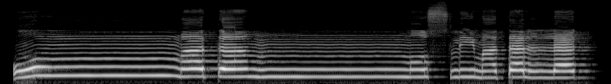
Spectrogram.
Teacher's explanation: ادغام تو ہوگا لیکن غنہ نہیں ہوگا، بغیر غنے کے ادغام ہوگا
